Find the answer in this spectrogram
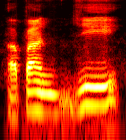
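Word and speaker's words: ἀπαγγείλατε: Dos gamas, se lee NG. Apangílate. Y luego dice Apangílate.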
